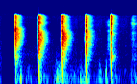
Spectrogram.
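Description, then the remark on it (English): A short, slow round of applause: about six sharp, crisp hand claps in a steady rhythm roughly half a second apart, the last one softer, with no voices. “All right, you get a round of applause.”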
